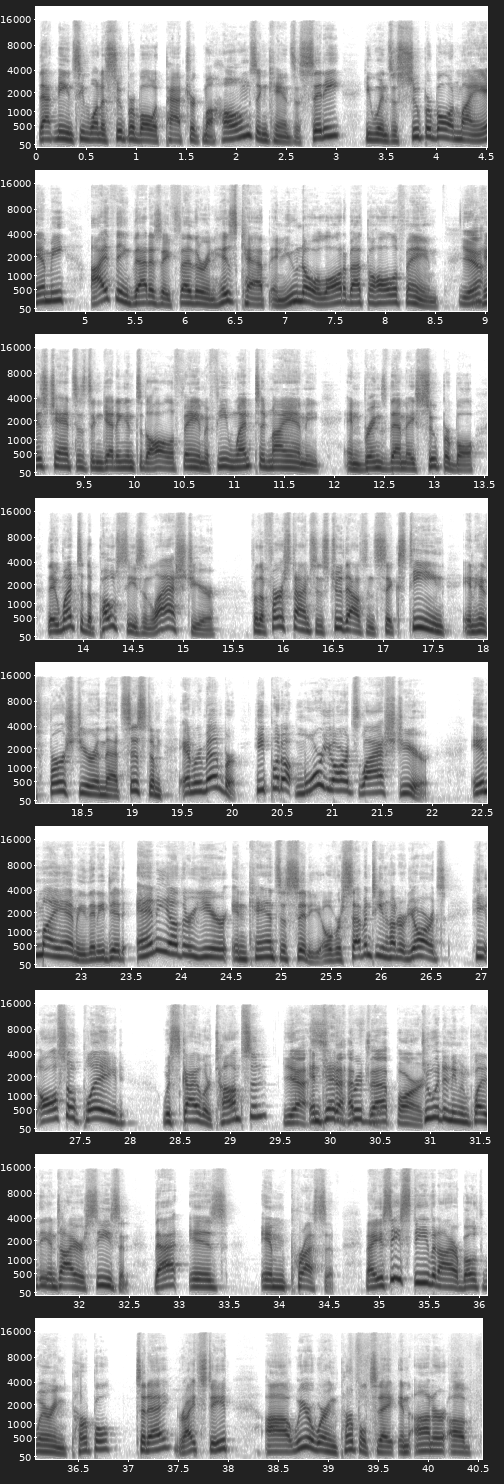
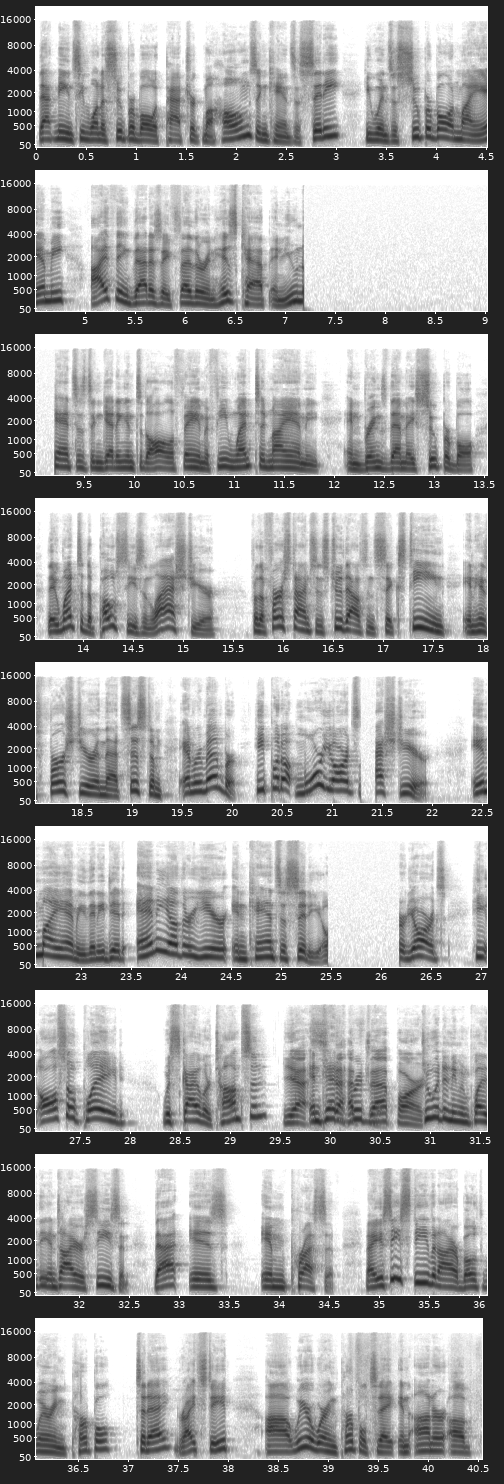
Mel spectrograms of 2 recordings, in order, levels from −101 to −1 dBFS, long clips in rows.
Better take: first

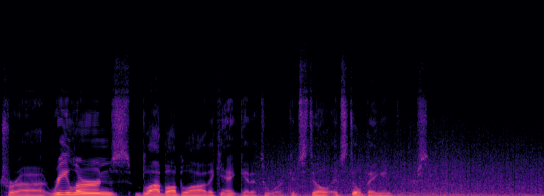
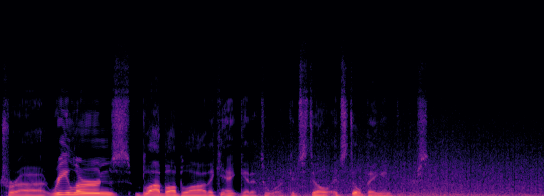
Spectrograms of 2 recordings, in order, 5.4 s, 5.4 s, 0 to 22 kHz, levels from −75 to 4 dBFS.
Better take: neither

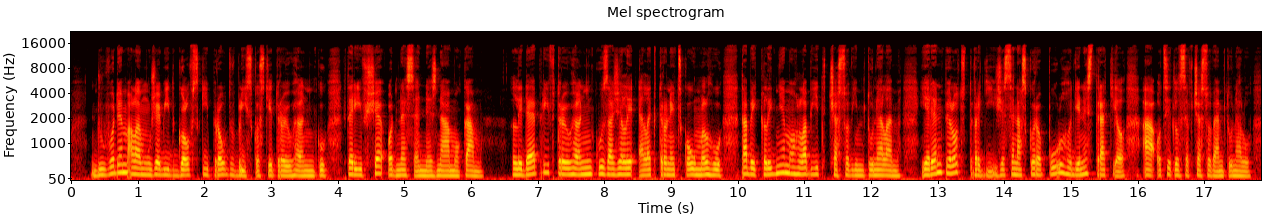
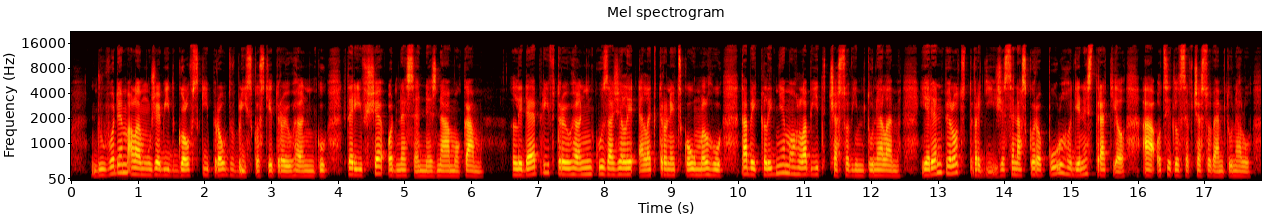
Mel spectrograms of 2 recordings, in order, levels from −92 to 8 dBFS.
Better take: first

